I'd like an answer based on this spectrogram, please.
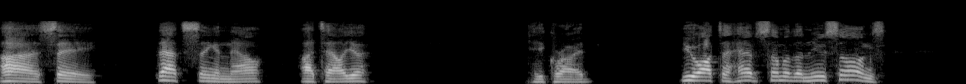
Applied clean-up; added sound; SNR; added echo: none; none; none; none.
